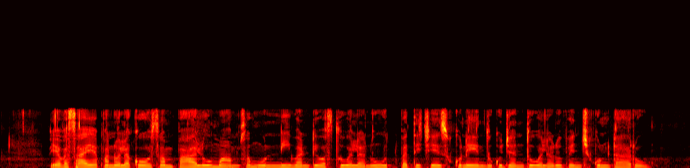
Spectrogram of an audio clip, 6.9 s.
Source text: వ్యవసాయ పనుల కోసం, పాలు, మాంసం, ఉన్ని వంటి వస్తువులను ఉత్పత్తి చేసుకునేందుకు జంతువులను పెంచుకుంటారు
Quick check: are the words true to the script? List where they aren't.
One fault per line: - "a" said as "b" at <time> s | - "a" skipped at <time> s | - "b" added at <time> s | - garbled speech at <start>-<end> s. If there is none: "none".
none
